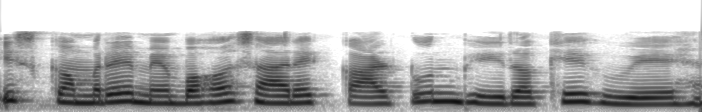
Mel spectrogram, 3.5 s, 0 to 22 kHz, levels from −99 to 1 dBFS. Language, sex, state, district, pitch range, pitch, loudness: Hindi, female, Jharkhand, Garhwa, 215-275 Hz, 240 Hz, -15 LUFS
